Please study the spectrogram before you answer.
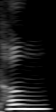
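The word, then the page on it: teng: tone 1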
